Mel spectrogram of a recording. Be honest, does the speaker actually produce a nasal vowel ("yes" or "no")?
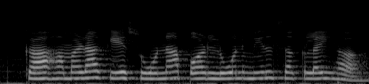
no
